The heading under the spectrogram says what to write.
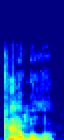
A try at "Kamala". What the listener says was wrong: Why are you adding an extra syllable, both y'all? Kamala. Not Kamala or Kamala. Kamala Harris.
